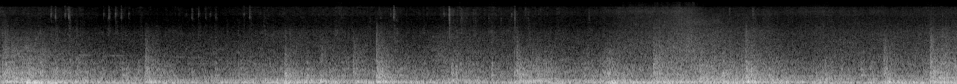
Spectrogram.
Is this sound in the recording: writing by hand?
no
